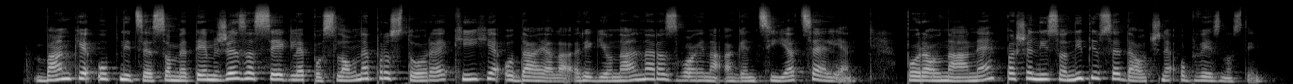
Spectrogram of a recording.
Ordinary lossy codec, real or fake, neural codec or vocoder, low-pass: none; fake; vocoder, 44.1 kHz, 128 mel bands, Pupu-Vocoder; 19.8 kHz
